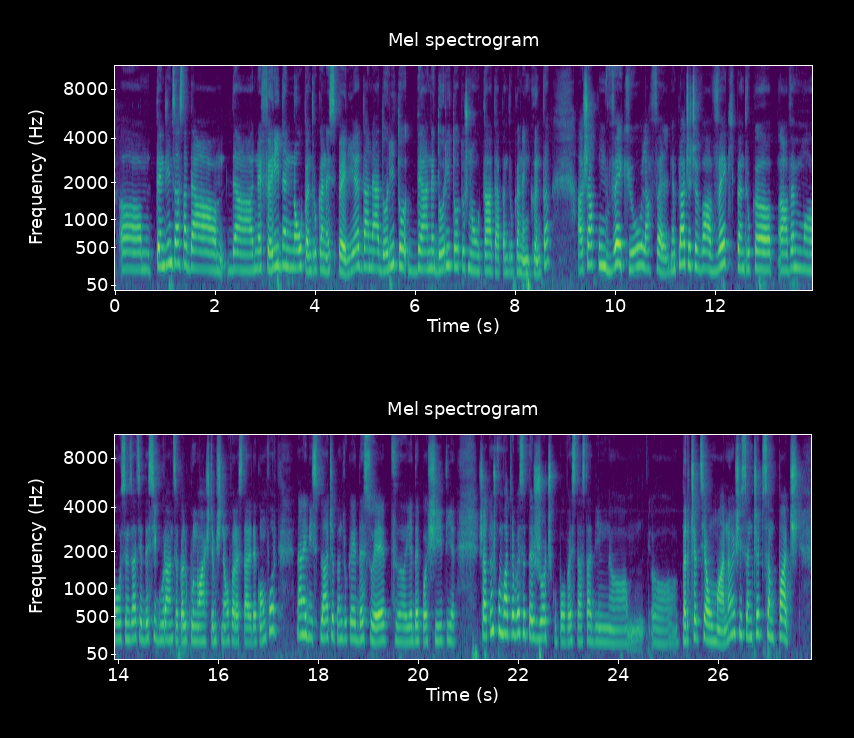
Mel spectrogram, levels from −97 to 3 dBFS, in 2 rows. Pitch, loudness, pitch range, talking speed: 215 Hz, -25 LUFS, 190-245 Hz, 175 wpm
